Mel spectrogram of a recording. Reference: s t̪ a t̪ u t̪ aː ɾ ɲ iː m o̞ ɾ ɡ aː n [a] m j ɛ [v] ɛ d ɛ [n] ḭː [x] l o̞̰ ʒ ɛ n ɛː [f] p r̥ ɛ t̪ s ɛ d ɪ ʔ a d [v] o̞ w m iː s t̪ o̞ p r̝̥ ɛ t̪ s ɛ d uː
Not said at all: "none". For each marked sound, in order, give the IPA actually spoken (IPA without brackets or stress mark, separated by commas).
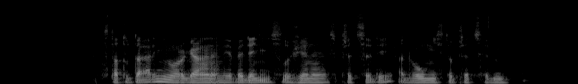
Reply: ɛ, v, ɲ, s, s, v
